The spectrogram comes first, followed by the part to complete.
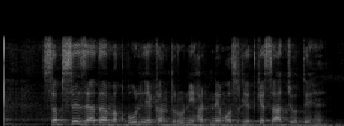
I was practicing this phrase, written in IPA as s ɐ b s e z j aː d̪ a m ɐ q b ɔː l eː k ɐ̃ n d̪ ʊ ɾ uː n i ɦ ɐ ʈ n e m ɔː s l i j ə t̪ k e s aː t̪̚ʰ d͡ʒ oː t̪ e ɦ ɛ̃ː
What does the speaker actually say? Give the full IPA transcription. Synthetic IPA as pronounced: s ɐ b s e z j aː d̪ a m ɐ q b uː l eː k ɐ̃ n d̪ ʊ ɾ uː n i ɦ ɐ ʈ n e m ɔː s l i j ə t̪ k e s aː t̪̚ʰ d͡ʒ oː t̪ e ɦ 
